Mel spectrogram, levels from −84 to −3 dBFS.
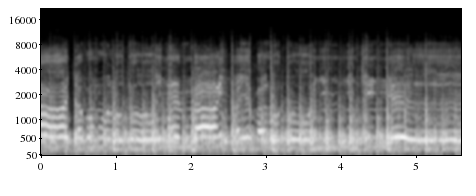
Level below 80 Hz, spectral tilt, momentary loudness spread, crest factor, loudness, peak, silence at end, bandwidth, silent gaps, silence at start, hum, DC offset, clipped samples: -60 dBFS; -6.5 dB/octave; 5 LU; 12 dB; -13 LUFS; -2 dBFS; 0 s; 8.8 kHz; none; 0 s; none; under 0.1%; under 0.1%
